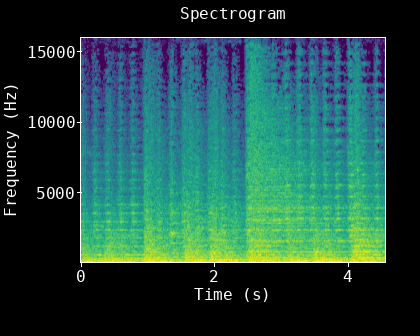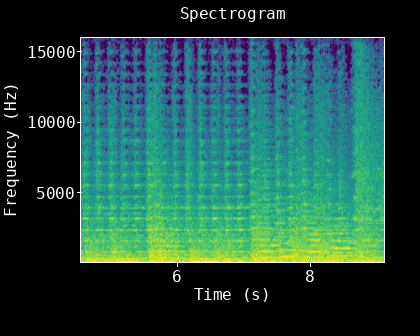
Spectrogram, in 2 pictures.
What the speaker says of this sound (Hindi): ये तो चेतावनी यंत्र की आवाज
